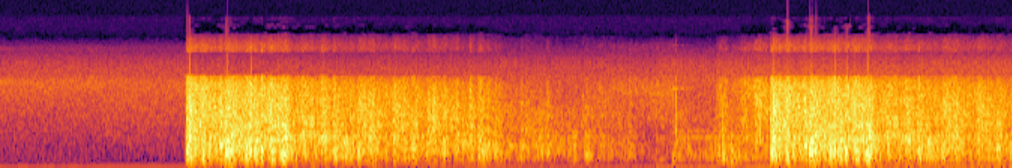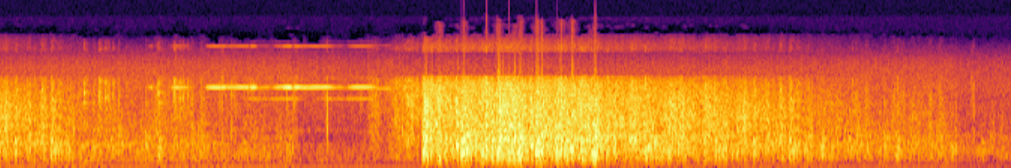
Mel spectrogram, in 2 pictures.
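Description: Thunder: three loud claps about four seconds apart, each starting suddenly and dying away over a few seconds, with a lower hiss between them.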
